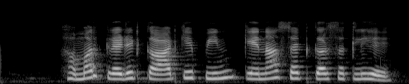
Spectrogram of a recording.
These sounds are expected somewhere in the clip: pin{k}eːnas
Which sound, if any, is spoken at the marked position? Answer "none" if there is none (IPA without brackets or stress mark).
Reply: k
